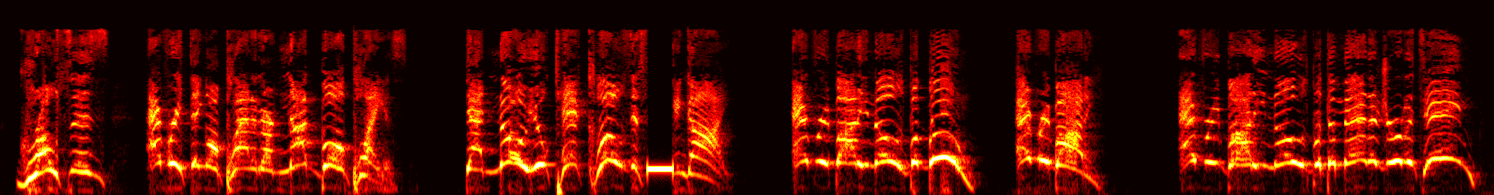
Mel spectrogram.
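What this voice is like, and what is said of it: Strong New Jersey accent. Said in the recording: “He's got the New Jersey accent... This is what a lot of New York radio sounds like”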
